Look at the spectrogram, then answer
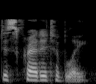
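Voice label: "discreditably", English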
